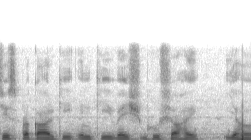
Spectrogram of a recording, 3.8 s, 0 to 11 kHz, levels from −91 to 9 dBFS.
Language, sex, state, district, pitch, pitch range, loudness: Hindi, male, Madhya Pradesh, Dhar, 105 Hz, 105-115 Hz, -25 LUFS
